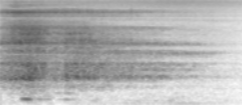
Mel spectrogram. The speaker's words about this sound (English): Let's start with three deep grounding breaths. So inhale, exhale,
